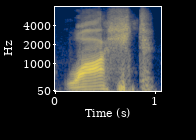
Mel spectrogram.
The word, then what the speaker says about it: washed: that problems with that the sh sound is an unvoiced sound so the eb at the end has a t pronunciation okay very common uh error for second language speakers so washed brushed wished uh always a t sound thank you ludy all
